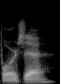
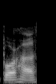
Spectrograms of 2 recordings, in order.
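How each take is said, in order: First: The name is said like Borgia. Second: The name is said as Borja. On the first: The speaker calls it wrong. "Sometimes people will pronounce it like Borgia" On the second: The speaker calls it right. "my last name is Borja"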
